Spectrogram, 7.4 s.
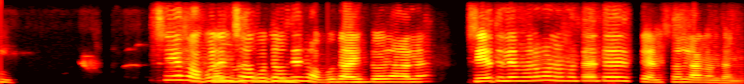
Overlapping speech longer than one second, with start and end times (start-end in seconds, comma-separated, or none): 2.0-3.7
